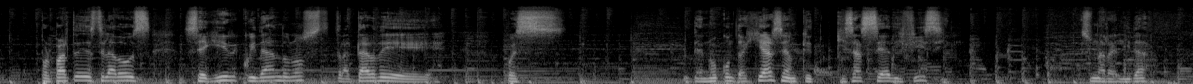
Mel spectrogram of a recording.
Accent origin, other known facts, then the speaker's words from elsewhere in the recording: Mexico; Es algo que manejamos día a día nosotros como mexicanos.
